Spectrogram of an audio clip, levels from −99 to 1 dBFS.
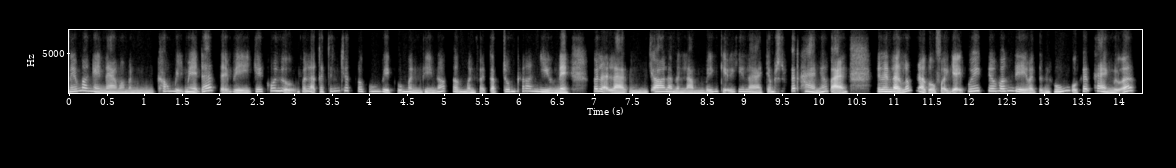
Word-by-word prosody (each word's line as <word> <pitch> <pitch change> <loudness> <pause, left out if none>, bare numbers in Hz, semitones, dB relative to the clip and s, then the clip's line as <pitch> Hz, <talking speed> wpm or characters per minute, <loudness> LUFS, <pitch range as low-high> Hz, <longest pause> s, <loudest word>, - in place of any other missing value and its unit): nếu 265 +4 0
mà 365 0 0
ngày 245 -9 -1
nào 200 0 0
mà 195 -1 -4
mình 190 0 -5
không 290 -1 -5
bị - - -1
mệt 220 -4 +3
á, 325 +7 +2
tại - - -3
vì 195 -3 +1
cái 255 +1 -2
khối 340 0 -3
lượng 330 -8 -1
với - - -3
lại - - 0
cái 235 - -5
tính 295 +8 -10
chất 355 -1 -6
tôi 275 -4 -5
công 265 0 -4
việc 210 -5 -1
của 215 - -3
mình 220 -5 -1
thì 205 -3 -2
nó 240 +10 -2
cần 225 -4 -2
mình 190 -3 -2
phải 200 - -6
tập 200 0 -1
trung 260 0 -1
khá 300 +1 -10
là 310 - -4
nhiều 230 -8 0
nè, 195 -2 +5 0.3
với 295 -1 +1
lại - - +4
là, 190 -2 +5
ừm, 190 +1 -3
do 240 +2 +5
là 240 -2 +2
mình 200 -2 -1
làm 185 -2 -2
bên, 230 +5 -2
kiểu - - -3
như 255 - -2
là, 235 -7 -1
chăm 225 0 -3
sóc 305 +6 -14
khách 320 - -2
hàng 230 -8 -1
á 250 +5 -1
bạn, - - +7 0.4
cho 250 - +1
nên 255 -1 +6
là 225 -3 +9
lúc 295 - +1
nào - - +4
cũng - - +1
phải - - -1
giải - - +4
quyết 320 +4 0
cái 315 -2 -1
vấn 315 +3 -1
đề 235 -7 +3
về 195 - +1
tình 195 0 -4
huống 265 +11 +2
của - - 0
khách 295 -1 0
hàng 240 - +1
nữa. 350 - +4
235 Hz, 305 wpm, -23 LUFS, 200-290 Hz, 0.4 s, là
